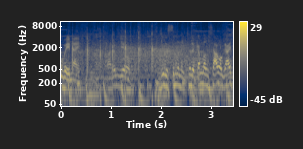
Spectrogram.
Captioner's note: applause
